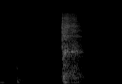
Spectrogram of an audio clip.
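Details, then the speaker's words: A single adult sneeze from a radio presenter, who blames the air conditioning: a brief drawn-in breath, then one sharp, loud, hissing burst. "Pardonnez-moi, c'est la fameuse climatisation qui me fait éternuer."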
